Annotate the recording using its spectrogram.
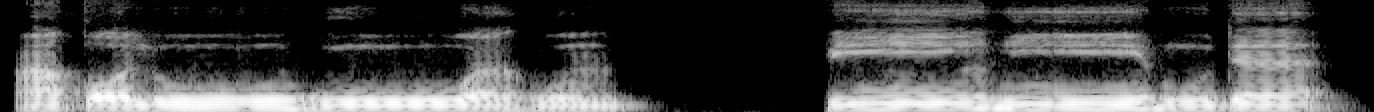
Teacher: Ya, jadi pada keadaan keempat inilah Imam Ibnu Katsir itu berbeda dengan yang lain, ya, punya ciri khas di sini, yaitu dengan di mana Imam Ibnu Katsir itu bacanya dengan memberikan silah pada haul kinayah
